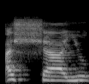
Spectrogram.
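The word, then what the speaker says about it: الشايُ: तो जब हम उसके ऊपर अलिफ लाम लगाएंगे तो लाम को प्रोनाउंस नहीं करेंगे, अशायु कहेंगे।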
